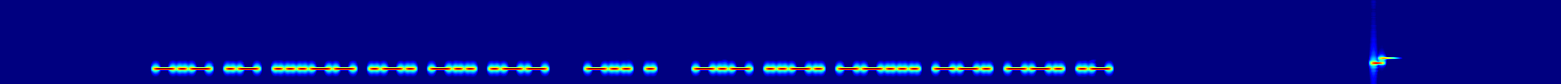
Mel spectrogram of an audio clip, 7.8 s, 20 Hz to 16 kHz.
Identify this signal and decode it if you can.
Morse code, heard as a keyed tone, about 40 wpm, 700 Hz. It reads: KA3RDW DE KF7GGA
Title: USA Callsign DE Callsign 40wpm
